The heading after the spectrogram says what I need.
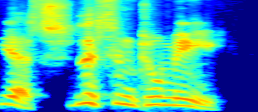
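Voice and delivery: high, slow, hammed-up Nigerian accent; mock Nigerian accent. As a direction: draw out a playful Nigerian accent like a cartoon villain. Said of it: "that was my best Nigerian accent".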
